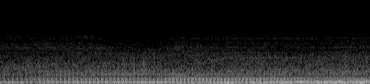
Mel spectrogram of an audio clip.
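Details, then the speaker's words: Suzuki DR650 single ridden under light load in Quito, at high altitude, after a mechanic fixed a vibration and noise from the motor: even, steady low thump with no misses; runs better, with more power. Air filter snorkel removed. "Oh, that sounds way better. You feel the immediate power difference also."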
